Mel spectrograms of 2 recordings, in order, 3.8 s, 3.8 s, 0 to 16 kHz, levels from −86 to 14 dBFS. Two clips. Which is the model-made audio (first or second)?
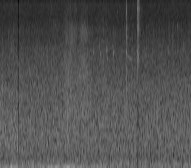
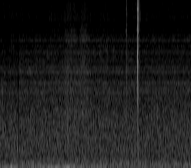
second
